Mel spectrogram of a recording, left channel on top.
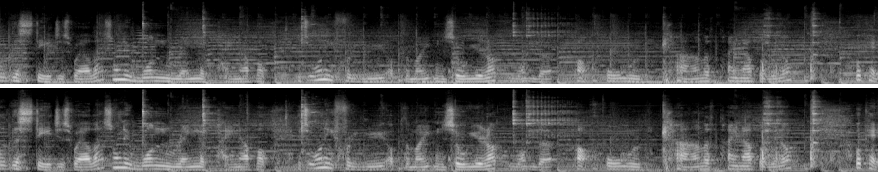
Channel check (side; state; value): both; normal; correlation 0.62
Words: at this stage as well. That's only one ring of pineapple. It's only for you up the mountain, so you're not wanting a whole can of pineapple, you know.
